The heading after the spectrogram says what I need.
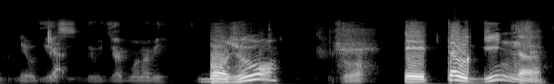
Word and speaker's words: Thaokine: Et Taogin Taokin Taokin, c'est comme ça qu'on prononce.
